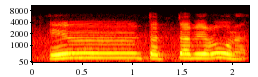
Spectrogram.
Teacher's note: ان اخفا ہوگا نون ساکن کے بعد تا حروف اخفا میں سے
